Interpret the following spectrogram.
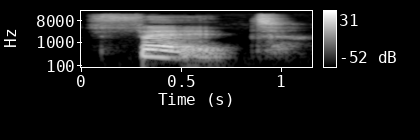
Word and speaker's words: fête: TE, we pronounce only the T. Une fête.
